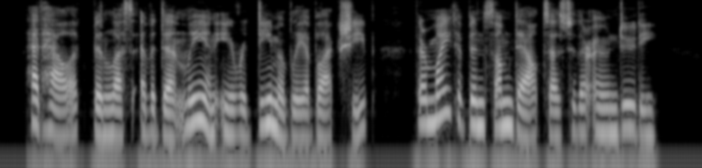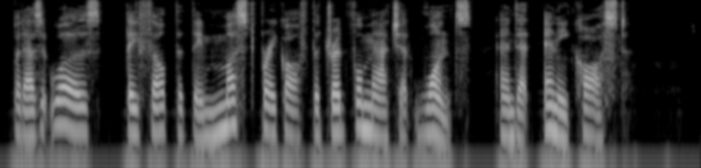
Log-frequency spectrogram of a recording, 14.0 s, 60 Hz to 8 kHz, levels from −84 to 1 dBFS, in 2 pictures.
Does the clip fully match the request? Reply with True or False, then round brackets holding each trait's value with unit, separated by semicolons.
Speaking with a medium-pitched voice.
True (170 Hz)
